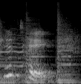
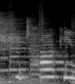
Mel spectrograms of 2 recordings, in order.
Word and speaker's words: shiitake: And so we asked the waitress, we're like, what's a shit take? And they're like, oh, it's shiitake mushrooms. Oh, that's how you pronounce that.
